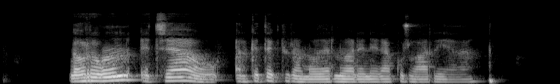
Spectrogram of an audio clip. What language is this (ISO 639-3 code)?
eus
